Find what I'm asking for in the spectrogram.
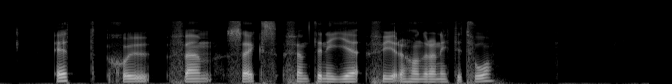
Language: Swedish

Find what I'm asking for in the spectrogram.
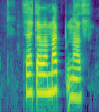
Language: Icelandic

